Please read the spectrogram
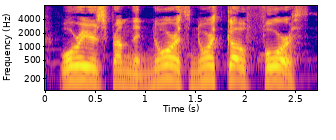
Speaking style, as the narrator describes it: they yelled as they were stampeded under the feet of other warriors

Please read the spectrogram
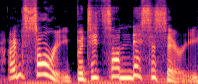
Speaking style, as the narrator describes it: she spluttered

